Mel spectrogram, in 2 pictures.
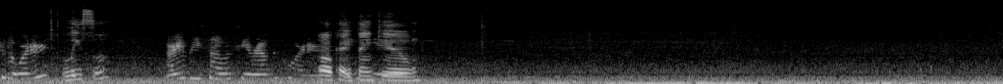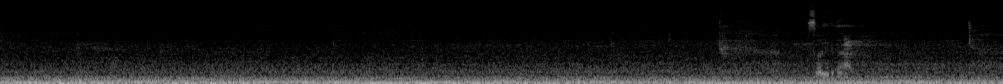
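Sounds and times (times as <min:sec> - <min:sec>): car rumble from inside cabin: 0:00.0 - 0:20.0.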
